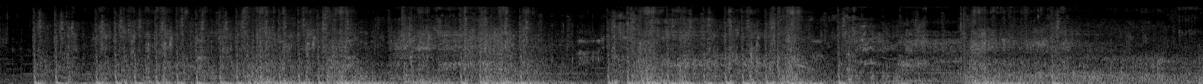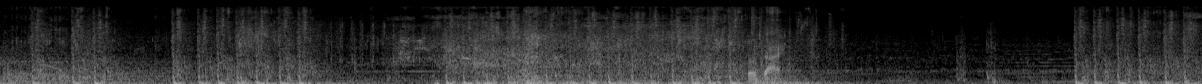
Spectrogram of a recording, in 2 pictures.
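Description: Mechanical clacking and ratcheting of a shotgun being reloaded in a video game, repeated metallic clicks layered into dense, continuous game audio that stays loud throughout with a few brief dips.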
